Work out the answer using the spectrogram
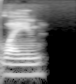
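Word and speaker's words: Wain: Say you pronounce it Wayne.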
